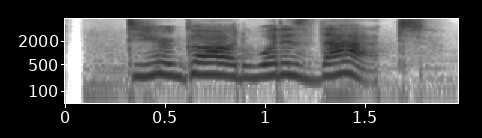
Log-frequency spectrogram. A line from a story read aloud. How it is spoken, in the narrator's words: whispered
